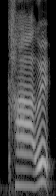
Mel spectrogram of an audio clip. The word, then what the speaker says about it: 가을: But now you see there's no 받침 or final consonant, so this placeholder has no consonant to steal. So the pronunciation would be just 가을, 가을, 가을.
